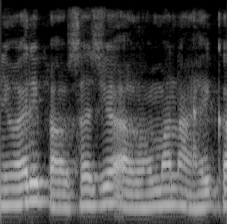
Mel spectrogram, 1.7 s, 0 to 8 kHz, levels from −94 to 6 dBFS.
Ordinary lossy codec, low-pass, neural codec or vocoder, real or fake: none; 7.2 kHz; codec, 16 kHz, 4.8 kbps, FACodec; fake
